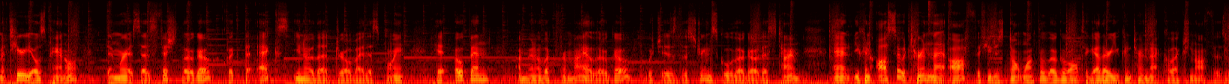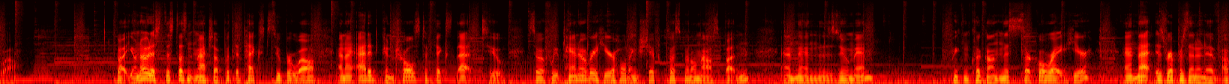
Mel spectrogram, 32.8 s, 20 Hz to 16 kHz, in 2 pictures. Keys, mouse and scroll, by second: 0.1 click, 3.4 click, 5.8 click, 13.7 click, 14.8 click, 16.6 click, 17.2 click, 24.0 shift+middle click, 25.0 shift+middle click, 27.2-27.6 scroll up 6, 27.7 shift+middle click, 30.2 click.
